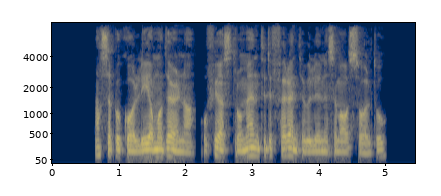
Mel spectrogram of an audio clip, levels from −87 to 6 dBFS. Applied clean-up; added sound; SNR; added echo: none; none; none; none.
